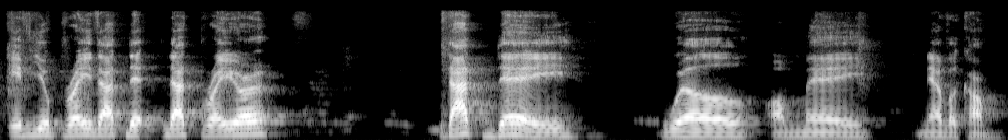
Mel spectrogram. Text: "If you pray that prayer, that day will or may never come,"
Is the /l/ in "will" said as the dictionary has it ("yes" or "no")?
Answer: yes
